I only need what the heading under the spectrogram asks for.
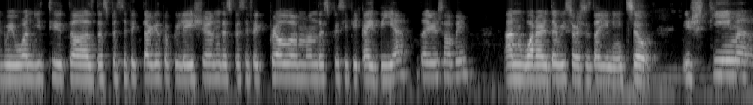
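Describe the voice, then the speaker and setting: A woman runs an online workshop and explains how the pitches will go. She keeps a flat, even tone and talks loosely with many fillers. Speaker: session facilitator. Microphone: video call.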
